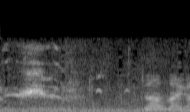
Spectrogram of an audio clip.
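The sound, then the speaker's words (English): A short, squeaky fart with a honking, quack-like tone, followed by a second rougher burst, both moderately loud. “Sorry, I farted.”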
